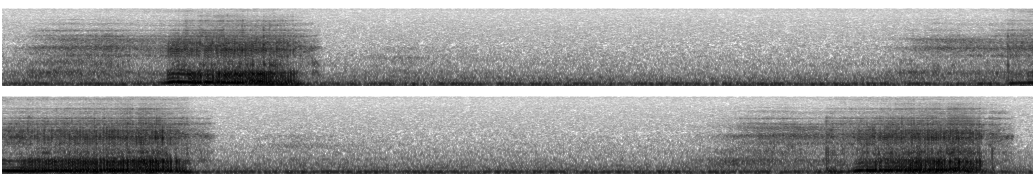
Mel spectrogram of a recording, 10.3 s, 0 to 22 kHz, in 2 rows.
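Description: Three loud snores, evenly spaced at about 14 a minute, with a steady low hum in the room. Ordinary snoring during sleep.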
